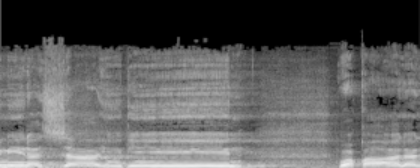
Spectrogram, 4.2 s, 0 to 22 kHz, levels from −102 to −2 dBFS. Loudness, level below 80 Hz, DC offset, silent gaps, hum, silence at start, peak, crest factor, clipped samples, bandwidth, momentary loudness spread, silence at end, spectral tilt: -14 LUFS; -64 dBFS; under 0.1%; none; none; 0 s; -2 dBFS; 12 dB; under 0.1%; 16 kHz; 17 LU; 0 s; -4.5 dB/octave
